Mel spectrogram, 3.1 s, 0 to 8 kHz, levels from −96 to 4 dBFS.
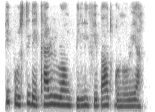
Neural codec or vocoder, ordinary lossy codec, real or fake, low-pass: none; Opus, 24 kbps; real; 7.2 kHz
